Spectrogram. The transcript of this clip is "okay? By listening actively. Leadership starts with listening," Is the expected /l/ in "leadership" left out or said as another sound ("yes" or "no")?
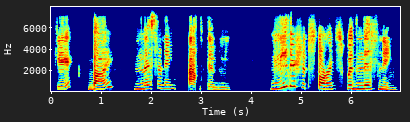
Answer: no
